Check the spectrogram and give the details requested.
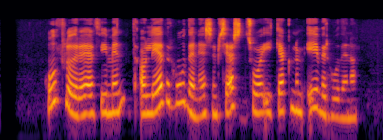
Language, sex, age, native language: Icelandic, female, 40-49, Icelandic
